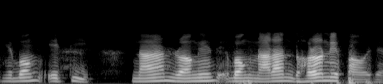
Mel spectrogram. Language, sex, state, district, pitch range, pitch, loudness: Bengali, male, West Bengal, Jhargram, 140-155 Hz, 145 Hz, -19 LUFS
